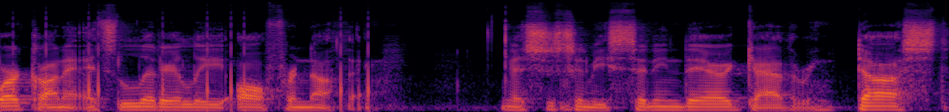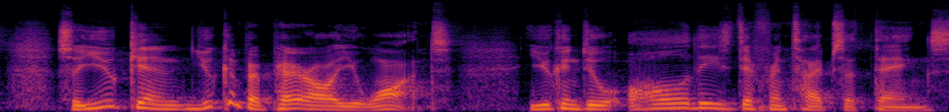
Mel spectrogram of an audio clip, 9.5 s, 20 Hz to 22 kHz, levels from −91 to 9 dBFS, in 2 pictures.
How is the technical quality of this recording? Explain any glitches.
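One glitch affects the recording. From 0.07 to 1.85 s there is a train of clicks: about ten irregularly spaced pops, roughly five per second and around 10 dB above the speech. The likely cause is interference or a faulty connection or power supply.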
